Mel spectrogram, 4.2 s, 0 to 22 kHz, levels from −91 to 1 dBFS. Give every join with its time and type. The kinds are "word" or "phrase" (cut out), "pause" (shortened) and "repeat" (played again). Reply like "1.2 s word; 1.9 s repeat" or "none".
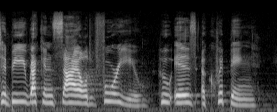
2.3 s pause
